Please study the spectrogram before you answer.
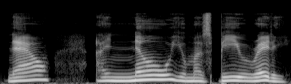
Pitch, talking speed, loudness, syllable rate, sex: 175 Hz, 145 wpm, -15 LUFS, 3.5 syllables/s, male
